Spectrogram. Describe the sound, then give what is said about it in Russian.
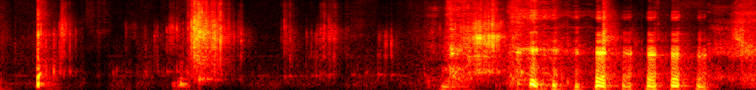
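Sharp plastic clicks and taps, then a busy stretch of rattling and clattering as vitamin pills are shaken out of a container, with a quick run of loud knocks near the end. “Прием колес в прямом эфире.”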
